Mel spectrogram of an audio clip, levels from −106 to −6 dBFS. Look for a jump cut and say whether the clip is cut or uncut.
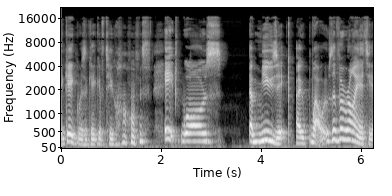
cut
